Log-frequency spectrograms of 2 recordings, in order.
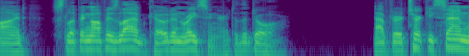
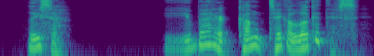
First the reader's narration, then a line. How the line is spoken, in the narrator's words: he stammered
